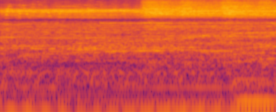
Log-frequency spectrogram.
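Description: Loud music at a live thrash metal show, recorded from the crowd: a steady low bass rumble, with a bright high wash coming in about halfway through.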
